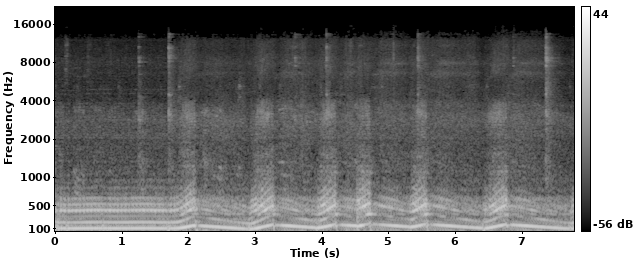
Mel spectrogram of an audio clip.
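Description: Nissan Skyline engine idling steadily, then revved in quick blips about once a second from about two seconds in. Each blip rises sharply and falls back more slowly toward idle.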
